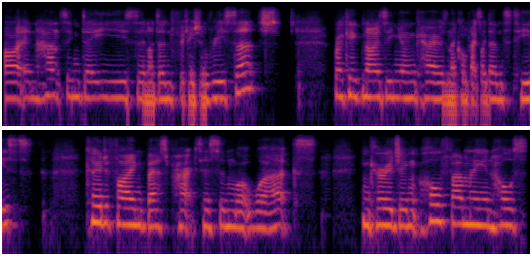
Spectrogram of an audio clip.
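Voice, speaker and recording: A woman presenting slides in an online meeting, her voice croaky from illness, informal with hesitant fillers. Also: mid-range voice, fairly even intonation, fairly quick, fairly bright tone, poor audio. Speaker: guest presenter.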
